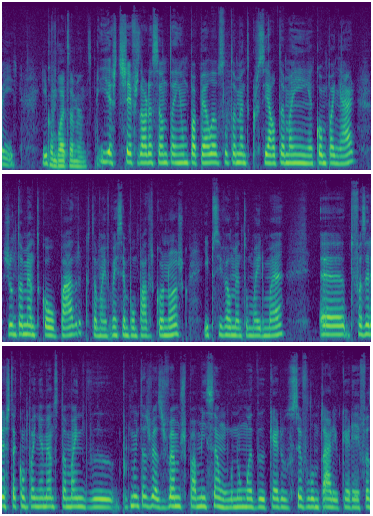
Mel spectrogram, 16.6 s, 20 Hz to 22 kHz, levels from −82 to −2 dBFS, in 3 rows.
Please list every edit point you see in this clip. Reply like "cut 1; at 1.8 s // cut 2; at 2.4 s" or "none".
cut 1; at 1.3 s // cut 2; at 7.1 s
